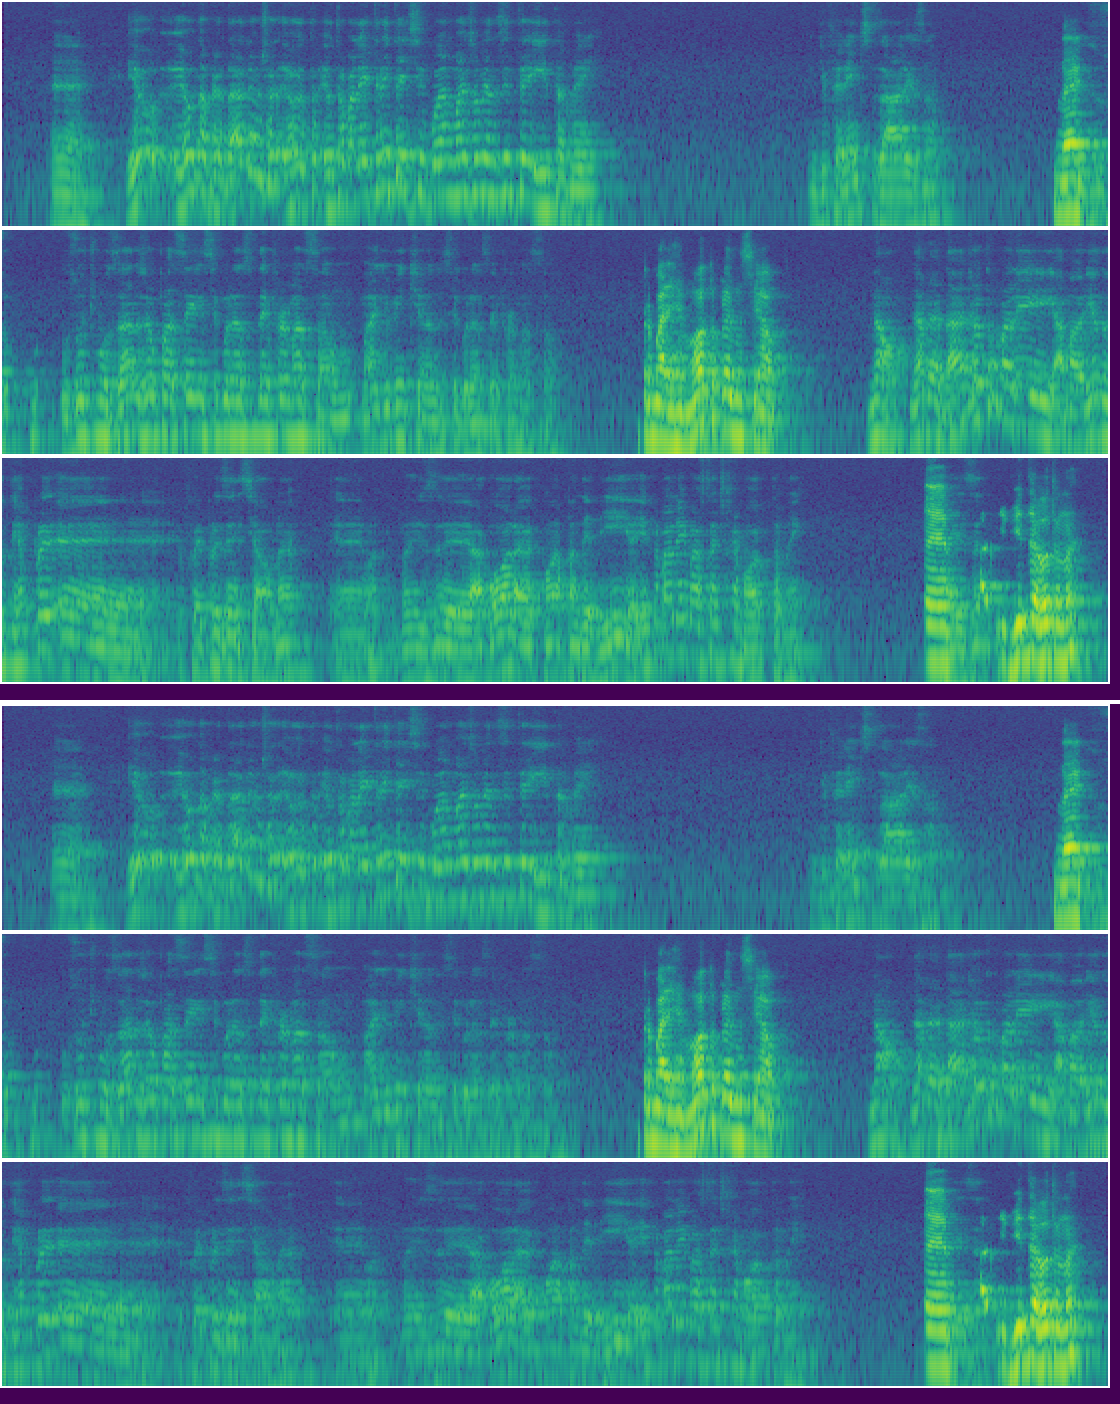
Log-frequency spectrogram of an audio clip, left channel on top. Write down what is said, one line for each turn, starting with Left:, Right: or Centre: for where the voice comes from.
Left: é. Eu, eu, na verdade, eu, já, eu, tra- eu trabalhei 35 anos mais ou menos em TI também, em diferentes áreas, né?
Centre: né,
Left: Mas os, ulti- os últimos anos eu passei em segurança da informação, mais de 20 anos em segurança da informação.
Centre: trabalho remoto ou presencial.
Left: Não, na verdade eu trabalhei, a maioria do tempo eh, foi presencial, né? Eh, mas eh, agora com a pandemia, aí trabalhei bastante remoto também.
Centre: É,
Left: Mas,
Centre: a
Left: eh,
Centre: vida é outra, né,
